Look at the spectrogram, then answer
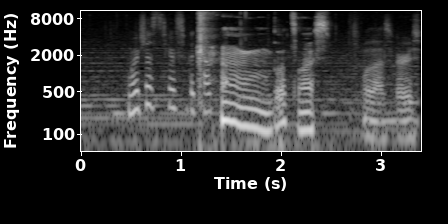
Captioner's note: chuckling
